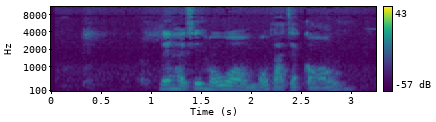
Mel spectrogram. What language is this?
Cantonese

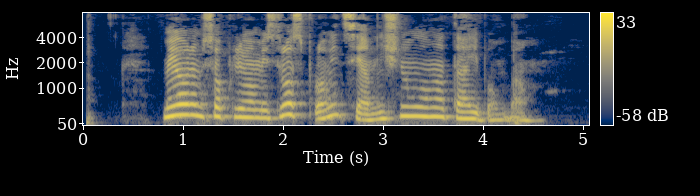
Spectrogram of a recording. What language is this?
Georgian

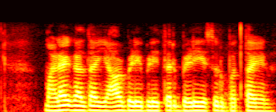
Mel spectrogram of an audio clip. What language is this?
Kannada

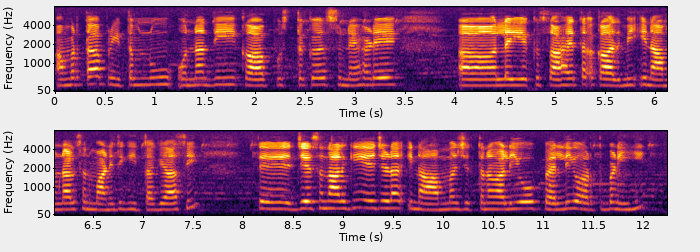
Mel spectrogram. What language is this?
Punjabi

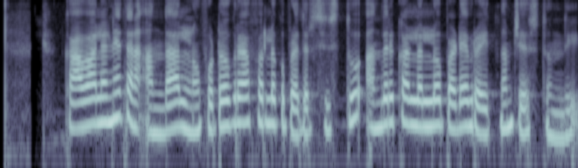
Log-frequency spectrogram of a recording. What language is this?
Telugu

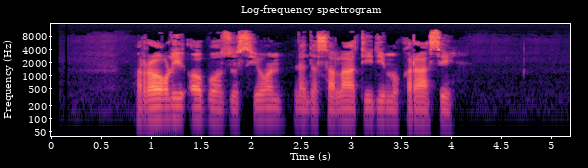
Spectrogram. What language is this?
Central Kurdish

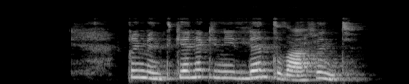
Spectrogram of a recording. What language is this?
Kabyle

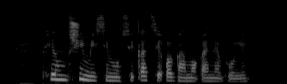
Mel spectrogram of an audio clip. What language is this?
Georgian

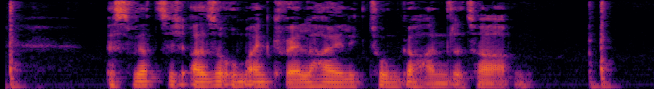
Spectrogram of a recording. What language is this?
German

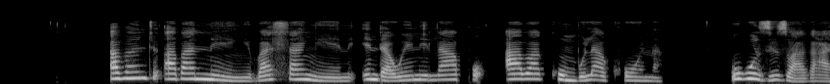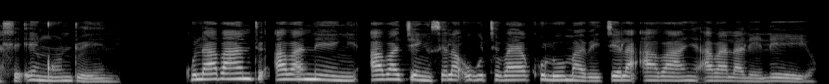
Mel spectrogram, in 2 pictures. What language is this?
North Ndebele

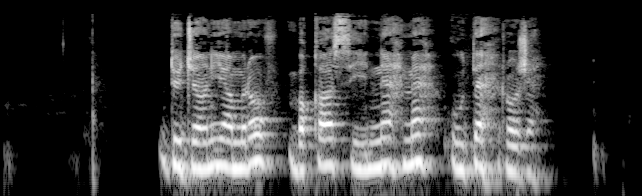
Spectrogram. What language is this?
Kurdish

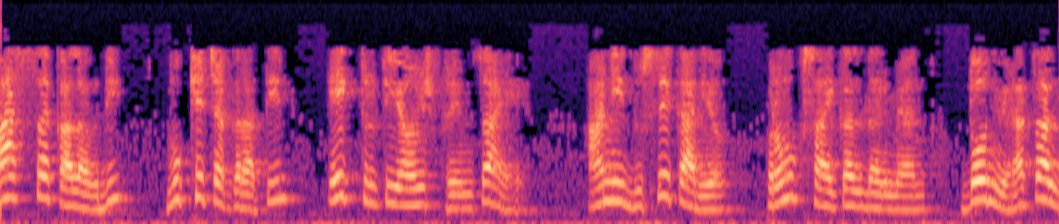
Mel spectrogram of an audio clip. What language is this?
Marathi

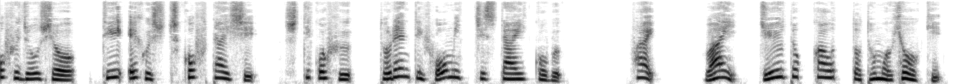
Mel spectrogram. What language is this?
Japanese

